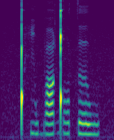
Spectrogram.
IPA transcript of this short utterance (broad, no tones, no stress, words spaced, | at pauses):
ǃʰiwbɑɡ͡ǃɔ t̪əw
